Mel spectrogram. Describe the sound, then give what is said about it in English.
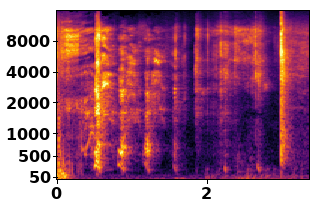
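A fairly loud fit of coughing: a quick run of several harsh coughs in a row, a brief lull, then one last sharp cough. No talking. “Got the cough.”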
